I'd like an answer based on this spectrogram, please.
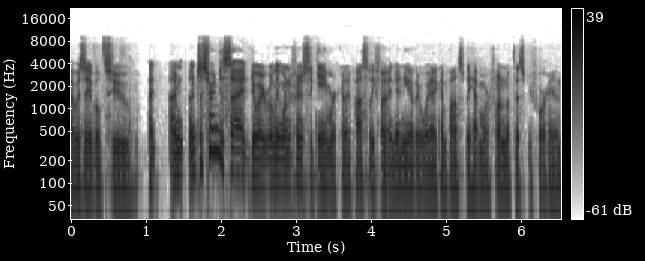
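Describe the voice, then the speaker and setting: This man's pitch is very deep and low. He talks at a very fast pace with very even loudness. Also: fairly even intonation. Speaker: podcast panelist. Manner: casual, conversational.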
